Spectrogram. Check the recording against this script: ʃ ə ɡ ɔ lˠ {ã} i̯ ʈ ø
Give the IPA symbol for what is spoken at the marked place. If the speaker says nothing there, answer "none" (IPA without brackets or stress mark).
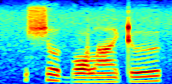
ã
